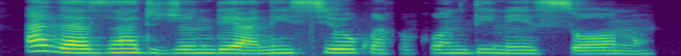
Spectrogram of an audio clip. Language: Igbo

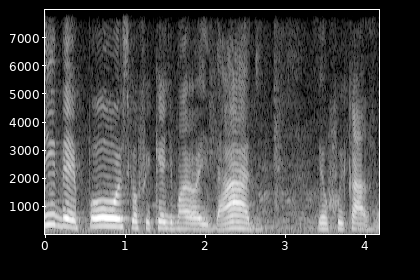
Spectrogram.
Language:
Portuguese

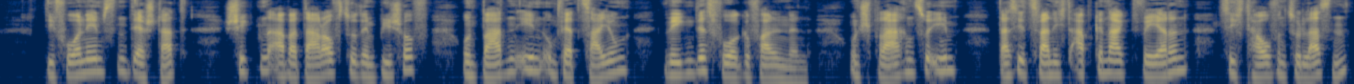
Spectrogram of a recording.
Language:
German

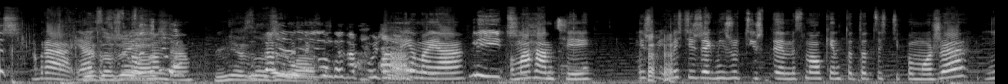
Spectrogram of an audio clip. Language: Polish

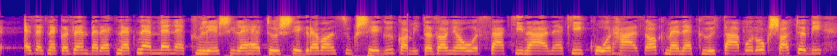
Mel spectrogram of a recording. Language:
Hungarian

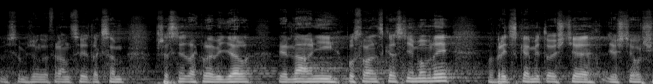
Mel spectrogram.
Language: Czech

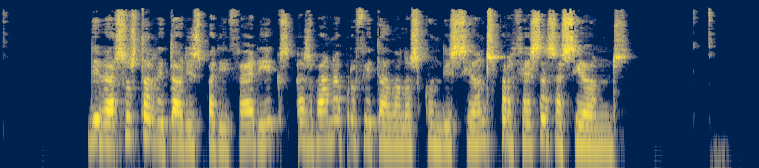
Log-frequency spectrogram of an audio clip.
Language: Catalan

